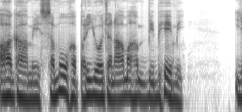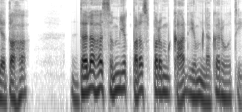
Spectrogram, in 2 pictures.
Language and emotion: Sanskrit, fearful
